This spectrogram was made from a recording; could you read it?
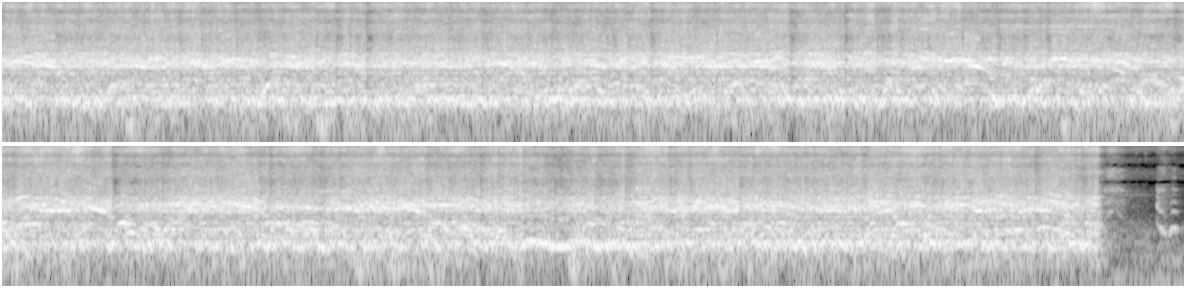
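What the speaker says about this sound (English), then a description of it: "they actually shouted at the president" A large crowd shouts and yells at the president in a loud, continuous roar of overlapping voices that holds steady before cutting off abruptly at the end.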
